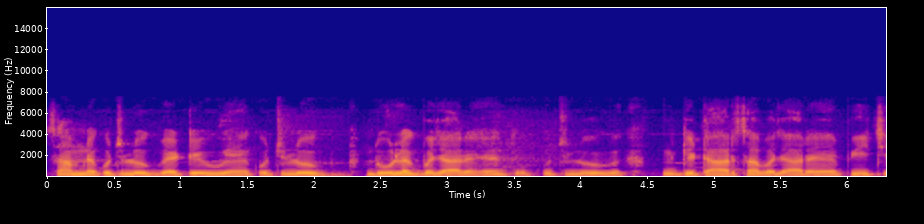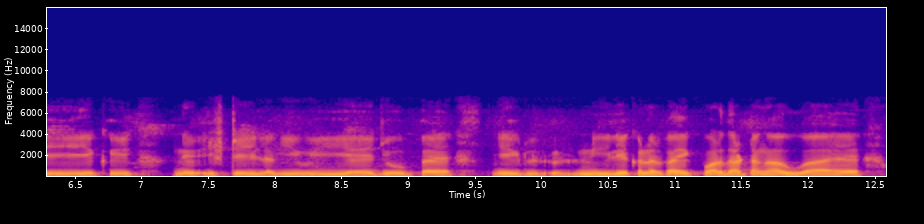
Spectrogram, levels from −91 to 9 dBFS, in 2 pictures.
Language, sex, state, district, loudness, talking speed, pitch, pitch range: Hindi, male, Rajasthan, Churu, -16 LUFS, 165 wpm, 120 Hz, 120-125 Hz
